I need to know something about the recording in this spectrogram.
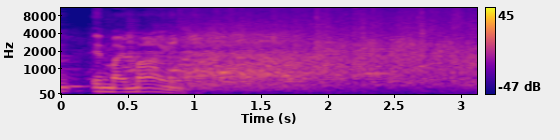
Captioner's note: laughter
